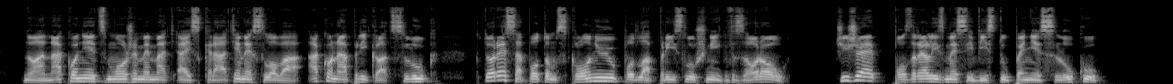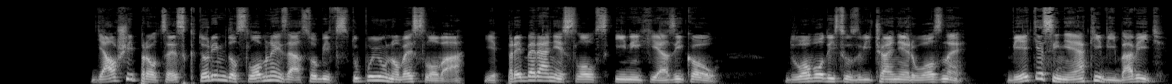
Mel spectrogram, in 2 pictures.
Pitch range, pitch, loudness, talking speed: 110-150 Hz, 125 Hz, -20 LUFS, 120 wpm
